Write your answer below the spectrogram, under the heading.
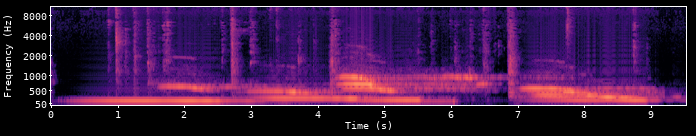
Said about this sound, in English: And then this is a blue whale.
